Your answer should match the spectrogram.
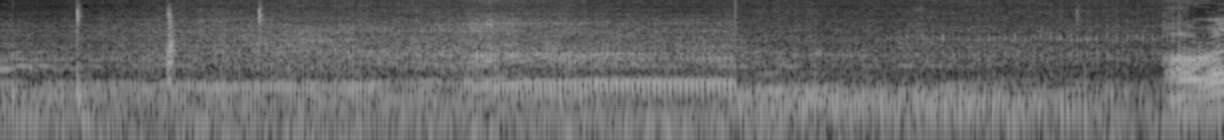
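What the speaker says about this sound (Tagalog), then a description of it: "Mga big bike. Daming big bike, oh. Pila-pila sila." A line of big motorcycles rides past one after another, loud and close, their engines droning and shifting pitch over a steady roaring road noise, with a brief rising rev at the end.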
